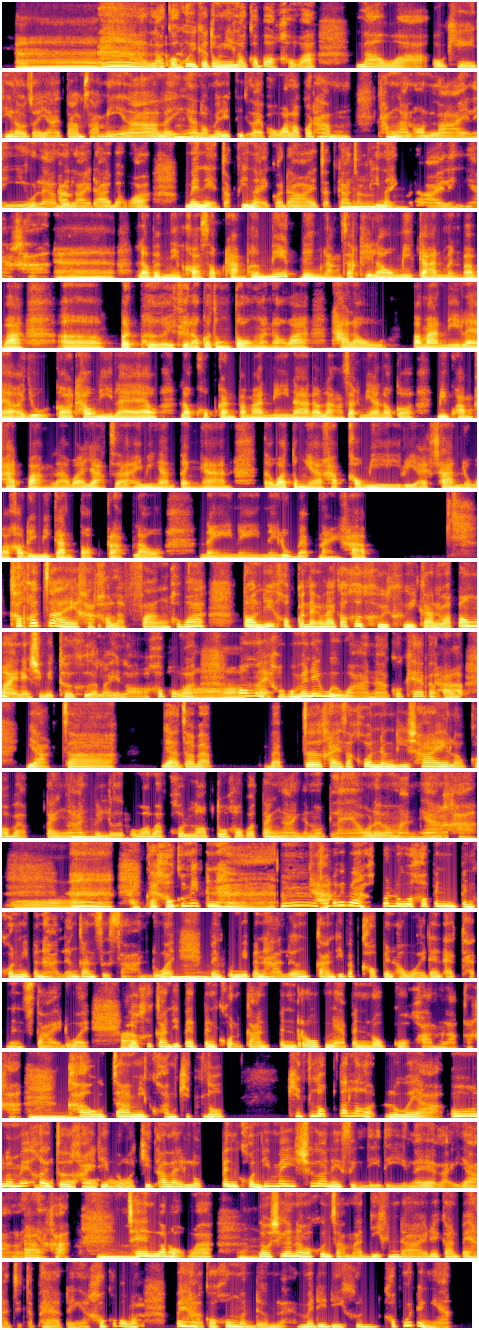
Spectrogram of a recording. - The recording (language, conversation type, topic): Thai, advice, ฉันควรสื่อสารกับแฟนอย่างไรเมื่อมีความขัดแย้งเพื่อแก้ไขอย่างสร้างสรรค์?
- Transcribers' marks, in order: in English: "แมเนจ"; in English: "รีแอกชัน"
